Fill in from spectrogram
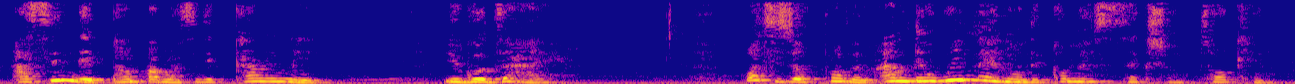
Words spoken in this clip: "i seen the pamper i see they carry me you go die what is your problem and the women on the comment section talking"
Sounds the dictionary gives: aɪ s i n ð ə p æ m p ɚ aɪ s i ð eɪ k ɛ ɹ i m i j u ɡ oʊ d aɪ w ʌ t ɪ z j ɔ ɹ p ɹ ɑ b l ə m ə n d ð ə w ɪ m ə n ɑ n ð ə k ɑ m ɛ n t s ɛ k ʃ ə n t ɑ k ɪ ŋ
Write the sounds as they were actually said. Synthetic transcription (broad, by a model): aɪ s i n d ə p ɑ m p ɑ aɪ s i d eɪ k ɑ ɹ i m i j u ɡ oʊ d aɪ w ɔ t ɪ s j ɔ p ɹ ɑ b l ə m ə n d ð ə w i m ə n ɑ n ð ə k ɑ m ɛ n s ɛ k ʃ ə n t ɑ k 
